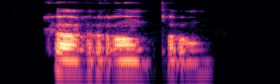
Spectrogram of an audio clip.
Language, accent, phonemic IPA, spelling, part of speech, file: French, Canada, /kɔ.ʁɔ̃.pʁɔ̃/, corromprons, verb, LL-Q150 (fra)-corromprons.wav
- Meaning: first-person plural simple future of corrompre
